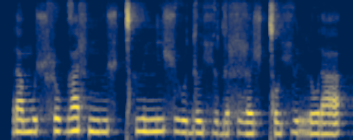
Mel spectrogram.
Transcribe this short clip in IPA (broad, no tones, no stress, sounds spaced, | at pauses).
ɾ a m o ʃ ɬ o ɡ a ɬ ɲ ʉ ʃ ǀʰ ɨ n i ʃ ɦ u d ɵ ç o d ɐ ɬ ɮ ɐ ʃ ǀ o ç ʉ r o ɾ a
